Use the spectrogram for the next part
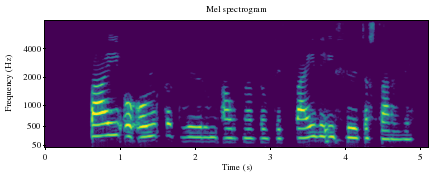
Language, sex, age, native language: Icelandic, female, 13, Icelandic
